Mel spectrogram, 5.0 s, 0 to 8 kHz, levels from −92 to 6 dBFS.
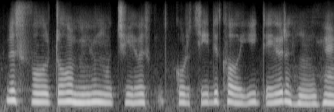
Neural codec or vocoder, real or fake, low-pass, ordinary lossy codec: codec, 16 kHz, 0.7 kbps, FocalCodec; fake; none; none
